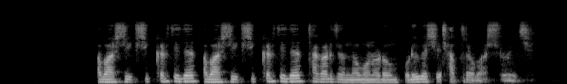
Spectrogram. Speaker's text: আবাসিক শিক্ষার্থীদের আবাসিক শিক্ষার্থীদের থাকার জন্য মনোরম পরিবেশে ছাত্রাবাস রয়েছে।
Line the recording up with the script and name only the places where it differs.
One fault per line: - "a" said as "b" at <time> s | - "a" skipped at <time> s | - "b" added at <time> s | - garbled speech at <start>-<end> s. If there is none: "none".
none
